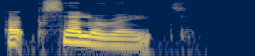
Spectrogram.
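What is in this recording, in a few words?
"accelerate", British English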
